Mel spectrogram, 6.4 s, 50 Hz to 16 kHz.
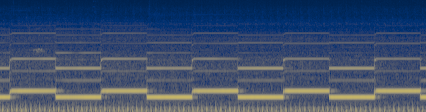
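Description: Railway level-crossing warning alarm sounding while the barrier is down for a train: an electronic two-tone signal swapping steadily between a lower and a higher note, each held about 0.7 s. A low steady hum runs underneath.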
